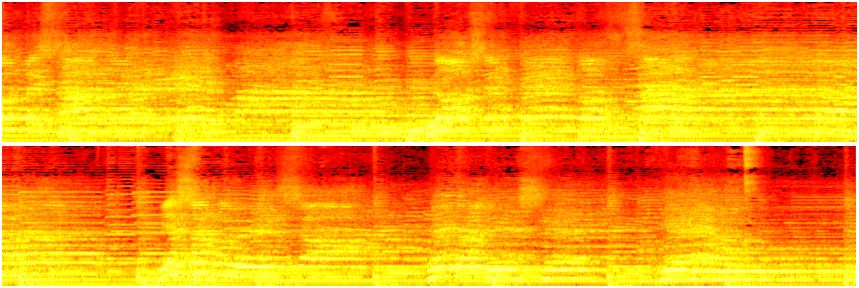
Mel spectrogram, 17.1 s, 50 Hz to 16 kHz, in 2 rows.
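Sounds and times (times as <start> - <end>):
amplified instruments: 0.0 - 17.0
congregation singing a hymn: 0.0 - 17.0
steady low beat: 0.0 - 17.0.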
